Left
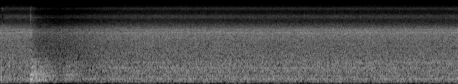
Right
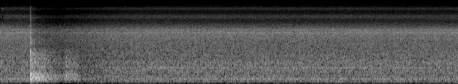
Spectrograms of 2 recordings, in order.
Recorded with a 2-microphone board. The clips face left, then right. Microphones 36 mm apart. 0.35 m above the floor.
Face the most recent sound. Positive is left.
turn(degrees=-75)  # may be behind; listen again after turning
